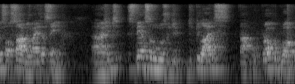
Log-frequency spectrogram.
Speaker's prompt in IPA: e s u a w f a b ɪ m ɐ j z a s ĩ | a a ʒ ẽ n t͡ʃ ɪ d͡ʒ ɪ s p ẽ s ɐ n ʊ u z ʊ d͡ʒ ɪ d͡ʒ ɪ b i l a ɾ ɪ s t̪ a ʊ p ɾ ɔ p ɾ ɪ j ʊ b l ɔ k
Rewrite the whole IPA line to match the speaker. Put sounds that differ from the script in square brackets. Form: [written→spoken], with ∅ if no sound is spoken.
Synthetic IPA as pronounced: e s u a w [f→s] a b ɪ m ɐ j z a s ĩ | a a ʒ ẽ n t͡ʃ ɪ d͡ʒ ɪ s p ẽ s ɐ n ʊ u z ʊ d͡ʒ ɪ d͡ʒ ɪ [b→p] i l a ɾ ɪ s t̪ a ʊ p ɾ ɔ p ɾ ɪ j ʊ b l ɔ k

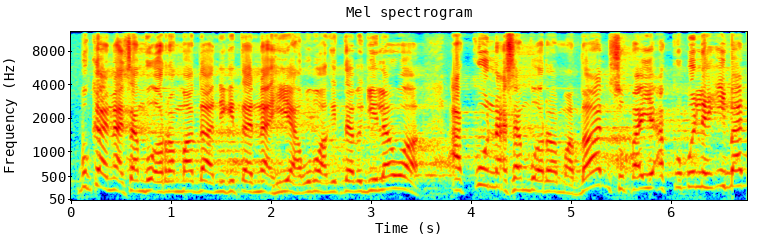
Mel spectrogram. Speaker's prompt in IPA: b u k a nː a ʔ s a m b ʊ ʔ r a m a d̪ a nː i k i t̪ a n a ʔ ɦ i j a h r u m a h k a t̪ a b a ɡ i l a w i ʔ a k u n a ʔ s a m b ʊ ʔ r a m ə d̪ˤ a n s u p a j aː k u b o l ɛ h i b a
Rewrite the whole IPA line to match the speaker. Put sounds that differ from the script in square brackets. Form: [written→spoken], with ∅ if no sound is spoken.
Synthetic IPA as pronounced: b u k a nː a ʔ s a m b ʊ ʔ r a m a d̪ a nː i k i t̪ a n a ʔ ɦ i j a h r u m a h k [a→i] t̪ a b a ɡ i l a w [i→a] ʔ a k u n a ʔ s a m b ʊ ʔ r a m [ə→a] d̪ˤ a n s u p a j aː k u b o l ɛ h i b a

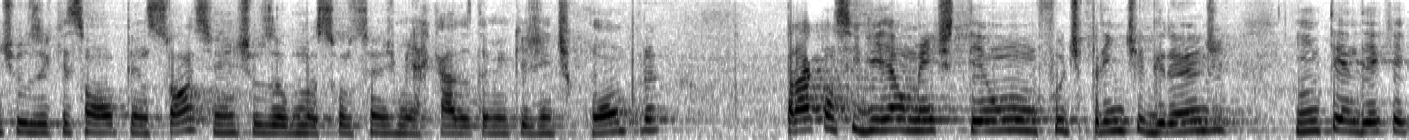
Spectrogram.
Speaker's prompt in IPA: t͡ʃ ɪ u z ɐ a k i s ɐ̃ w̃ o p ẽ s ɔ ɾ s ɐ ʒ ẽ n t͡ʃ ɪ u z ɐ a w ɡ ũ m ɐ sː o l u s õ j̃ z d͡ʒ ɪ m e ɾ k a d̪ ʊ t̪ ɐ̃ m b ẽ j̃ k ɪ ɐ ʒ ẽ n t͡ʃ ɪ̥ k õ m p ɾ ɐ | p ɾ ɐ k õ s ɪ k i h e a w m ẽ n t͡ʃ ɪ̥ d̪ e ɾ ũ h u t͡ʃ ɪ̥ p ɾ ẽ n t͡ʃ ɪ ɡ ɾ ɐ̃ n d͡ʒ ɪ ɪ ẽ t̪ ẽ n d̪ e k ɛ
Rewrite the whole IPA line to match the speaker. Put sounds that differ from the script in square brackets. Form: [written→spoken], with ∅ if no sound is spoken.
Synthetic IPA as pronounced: t͡ʃ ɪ u z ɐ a k i s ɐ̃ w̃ o p ẽ s ɔ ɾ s ɐ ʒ ẽ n t͡ʃ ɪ u z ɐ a w ɡ ũ m ɐ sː o l u s õ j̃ z d͡ʒ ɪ m e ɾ k a d̪ ʊ t̪ ɐ̃ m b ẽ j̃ k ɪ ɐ ʒ ẽ n t͡ʃ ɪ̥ k õ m p ɾ ɐ | p ɾ ɐ k õ s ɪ [k→ɡ] i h e a w m ẽ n t͡ʃ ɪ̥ [d̪→t̪] e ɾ ũ [h→f] u t͡ʃ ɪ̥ p ɾ [ẽ→ĩ] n t͡ʃ ɪ ɡ ɾ ɐ̃ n d͡ʒ ɪ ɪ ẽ t̪ ẽ n d̪ e k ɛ

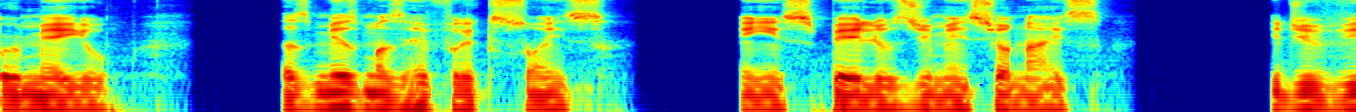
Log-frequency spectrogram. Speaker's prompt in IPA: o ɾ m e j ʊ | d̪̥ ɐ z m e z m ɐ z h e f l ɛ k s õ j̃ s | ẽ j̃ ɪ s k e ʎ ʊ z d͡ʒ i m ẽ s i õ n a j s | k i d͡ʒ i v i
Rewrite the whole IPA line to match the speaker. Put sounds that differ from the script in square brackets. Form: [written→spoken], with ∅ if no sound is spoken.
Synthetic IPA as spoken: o ɾ m e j ʊ | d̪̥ ɐ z m e z m ɐ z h e f l [ɛ→e] k s õ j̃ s | ẽ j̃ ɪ s [k→p] e ʎ ʊ z d͡ʒ i m ẽ s i [õ→o] n a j s | k [i→ɪ] d͡ʒ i v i

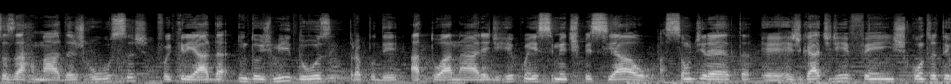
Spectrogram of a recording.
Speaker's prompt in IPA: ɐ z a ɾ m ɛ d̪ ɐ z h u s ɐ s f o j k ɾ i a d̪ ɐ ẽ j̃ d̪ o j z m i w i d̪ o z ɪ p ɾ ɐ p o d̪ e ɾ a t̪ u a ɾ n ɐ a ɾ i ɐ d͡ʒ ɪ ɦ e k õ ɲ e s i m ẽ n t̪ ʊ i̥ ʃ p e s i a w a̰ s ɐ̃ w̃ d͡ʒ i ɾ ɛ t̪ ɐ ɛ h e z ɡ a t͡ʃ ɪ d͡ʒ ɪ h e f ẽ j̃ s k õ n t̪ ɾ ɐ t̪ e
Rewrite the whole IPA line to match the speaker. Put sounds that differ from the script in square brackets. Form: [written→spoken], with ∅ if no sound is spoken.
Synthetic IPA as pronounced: ɐ z a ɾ m [ɛ→a] d̪ ɐ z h u s ɐ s f o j k ɾ i a d̪ ɐ ẽ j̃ d̪ o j z m i w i d̪ o z ɪ p ɾ ɐ p o d̪ e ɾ a t̪ u a ɾ n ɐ a ɾ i ɐ d͡ʒ ɪ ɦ e k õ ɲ e s i m ẽ n t̪ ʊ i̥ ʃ p e s i a w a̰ s ɐ̃ w̃ d͡ʒ i ɾ ɛ t̪ ɐ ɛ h e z ɡ a t͡ʃ ɪ d͡ʒ ɪ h e f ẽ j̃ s k õ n t̪ ɾ ɐ t̪ e

